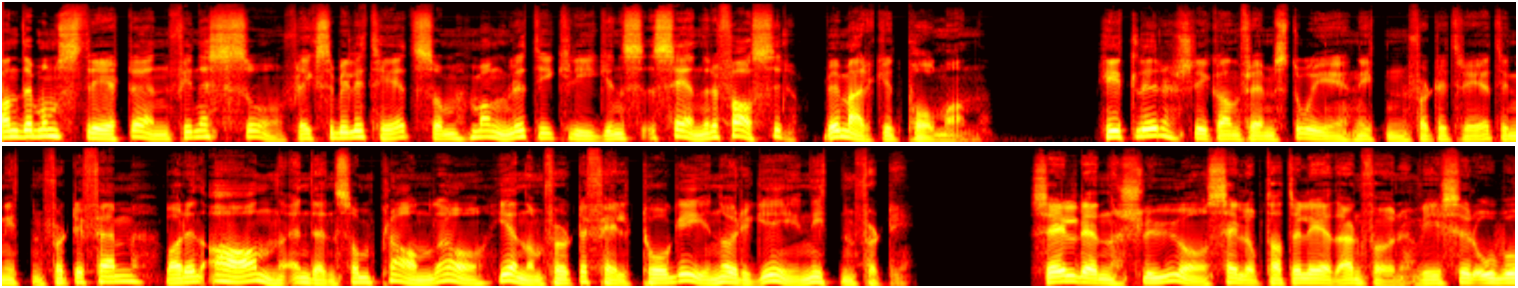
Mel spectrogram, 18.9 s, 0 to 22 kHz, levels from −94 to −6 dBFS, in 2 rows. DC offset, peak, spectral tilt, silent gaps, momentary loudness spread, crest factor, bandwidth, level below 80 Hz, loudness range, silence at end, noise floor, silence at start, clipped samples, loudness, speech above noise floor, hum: under 0.1%; -2 dBFS; -5.5 dB/octave; 15.17-15.88 s; 9 LU; 18 dB; over 20 kHz; -48 dBFS; 2 LU; 0 s; -84 dBFS; 0 s; under 0.1%; -21 LUFS; 64 dB; none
